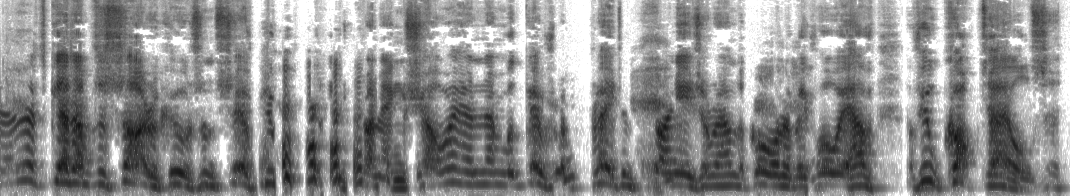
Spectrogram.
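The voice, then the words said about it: Impression of Brian Vine. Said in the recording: “that's actually a very good impersonation.”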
